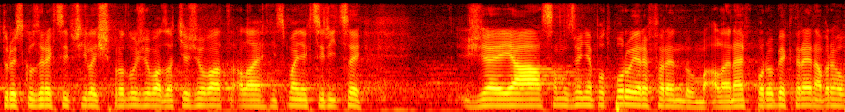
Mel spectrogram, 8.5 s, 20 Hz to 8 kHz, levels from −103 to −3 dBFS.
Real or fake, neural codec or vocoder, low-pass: real; none; 7.2 kHz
